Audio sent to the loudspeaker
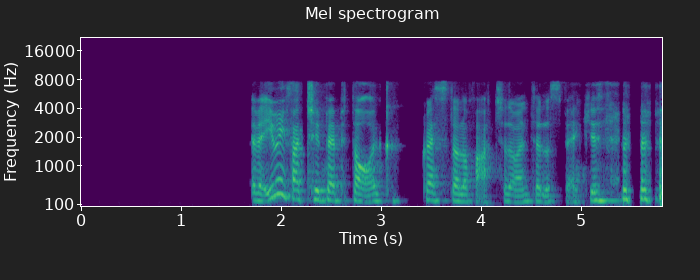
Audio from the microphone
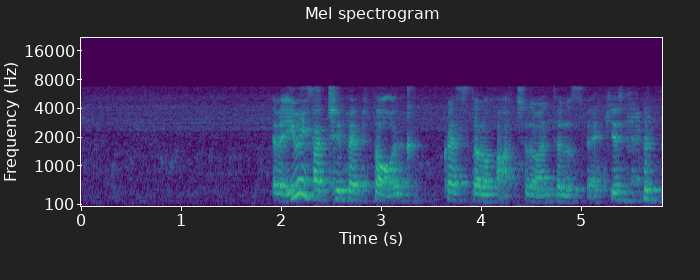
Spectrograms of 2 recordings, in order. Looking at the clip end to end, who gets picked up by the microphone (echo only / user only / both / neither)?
echo only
